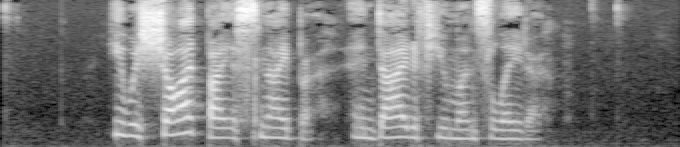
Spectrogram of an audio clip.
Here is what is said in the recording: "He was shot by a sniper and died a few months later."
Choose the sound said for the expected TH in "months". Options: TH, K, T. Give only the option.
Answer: TH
